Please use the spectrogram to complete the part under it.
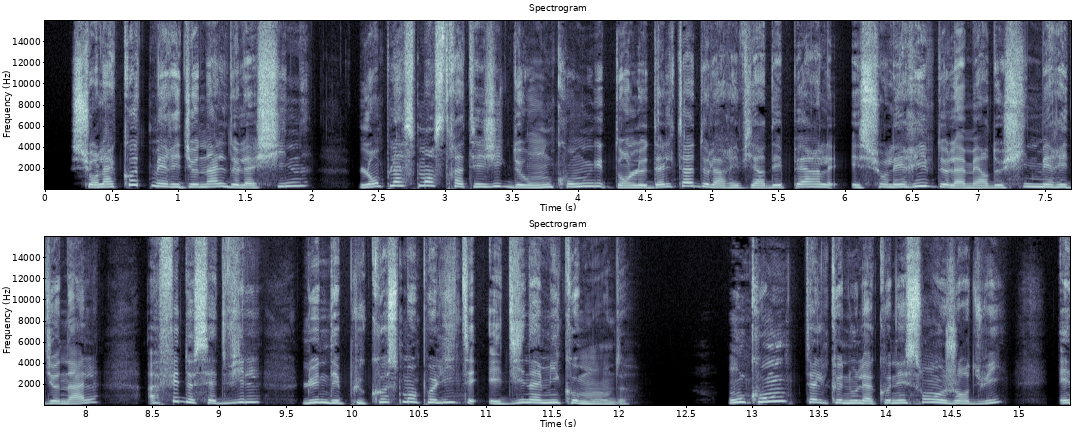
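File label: French female corporate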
